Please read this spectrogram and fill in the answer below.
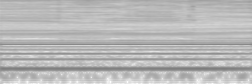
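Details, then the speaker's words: Andis T-Outliner trimmer after the blade was reset and the screws retightened: smooth, steady electric buzz at constant pitch with no rattle or chatter, the right vibration; running quietly as it should. "Well, Lord, this is the right vibration I get now. Now back and nice. The right vibration, this for how you can use the machine."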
